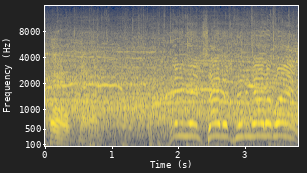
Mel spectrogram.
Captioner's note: audience cheers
